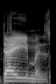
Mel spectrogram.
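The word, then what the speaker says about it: Daemon: AE as opposed to DA and it's Matt Damon's bounce pronounced Damon and Matt Damon why would you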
